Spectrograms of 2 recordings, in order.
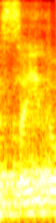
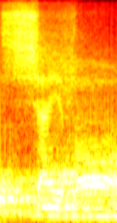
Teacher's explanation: Tafasi itu ada angin yang menyebar dalam mulut.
